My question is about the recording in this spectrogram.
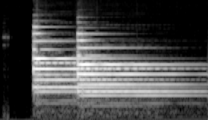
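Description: A two-note ding-dong chime: a higher note, then a lower one half a second later, each ringing on and slowly fading away.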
